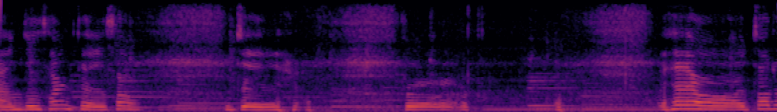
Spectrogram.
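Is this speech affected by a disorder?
Yes: ALS (Lou Gehrig's disease); wheelchair, hoist transfers; very difficult coughing.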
